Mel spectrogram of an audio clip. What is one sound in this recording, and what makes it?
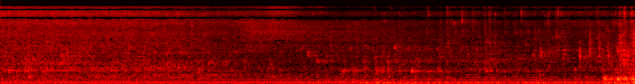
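Water rushes and swirls noisily as a toilet flushes.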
